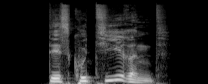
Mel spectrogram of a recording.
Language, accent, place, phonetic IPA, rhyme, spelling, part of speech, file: German, Germany, Berlin, [dɪskuˈtiːʁənt], -iːʁənt, diskutierend, verb, De-diskutierend.ogg
- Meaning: present participle of diskutieren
